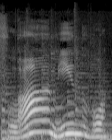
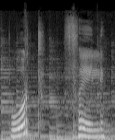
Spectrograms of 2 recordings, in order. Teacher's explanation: Покладіть руку до ротика і спробуйте вимовити звук. Повітря виходить, але йому заважають губки і зубки. Це перешкода, тому звук ф приголосний. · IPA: [ф]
